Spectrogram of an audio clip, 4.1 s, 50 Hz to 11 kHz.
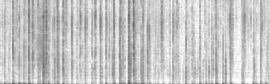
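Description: A thin pale-yellow paper sheet, held in both hands in front of the microphone, is bent, rubbed and crinkled with the fingers. This makes a dense, crisp rustle of rapid crackles. The energy sits mostly in a low, thumping band under 200 Hz, and each crackle dies away almost instantly.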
